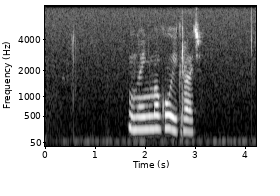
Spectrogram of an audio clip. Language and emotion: Russian, sad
